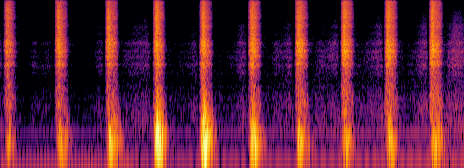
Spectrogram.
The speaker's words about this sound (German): Eine einfache Weise, schnell neue Energie zu bekommen, ist zum Beispiel Kapalabhati, ist der Schnellatem. Dort atmest du schnell aus und sanft ein. Hört sich so an.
